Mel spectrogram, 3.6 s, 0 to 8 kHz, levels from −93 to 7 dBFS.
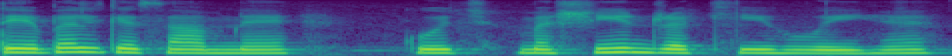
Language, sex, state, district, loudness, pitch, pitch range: Hindi, female, Jharkhand, Palamu, -15 LUFS, 185 Hz, 180-200 Hz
